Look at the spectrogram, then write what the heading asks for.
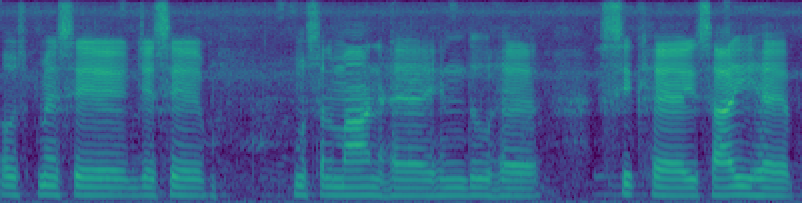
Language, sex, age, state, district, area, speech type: Urdu, male, 18-30, Bihar, Darbhanga, urban, spontaneous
